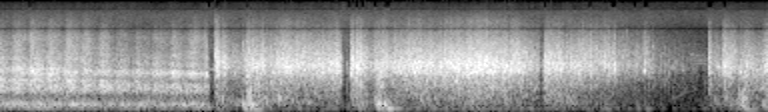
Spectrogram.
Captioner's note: water splashing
